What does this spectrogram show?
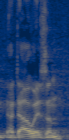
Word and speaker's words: Taoism: As I've been researching, Daoism, which is spelled T AO, I Smo, the Dao.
